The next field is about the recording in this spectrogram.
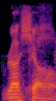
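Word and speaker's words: Rishaal: Rashal. Rashal. R-A. Okay. It's R-I. It's R-I-S-H-A-A-L. I typed it just above if you look in Discord.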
